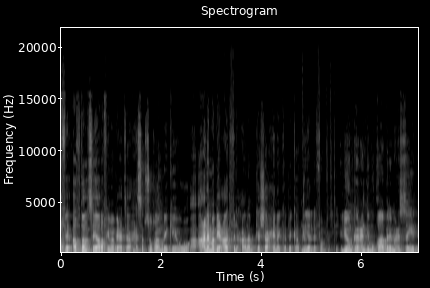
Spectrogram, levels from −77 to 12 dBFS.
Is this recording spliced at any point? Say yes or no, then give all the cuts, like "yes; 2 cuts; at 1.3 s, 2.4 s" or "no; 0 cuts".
no; 0 cuts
